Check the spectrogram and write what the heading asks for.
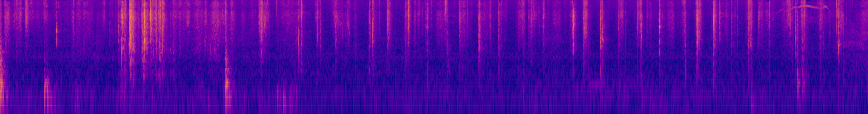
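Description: Tarot deck being shuffled by hand: a run of quick, uneven papery clicks as the cards slide over one another, with a few louder knocks in the first five seconds.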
